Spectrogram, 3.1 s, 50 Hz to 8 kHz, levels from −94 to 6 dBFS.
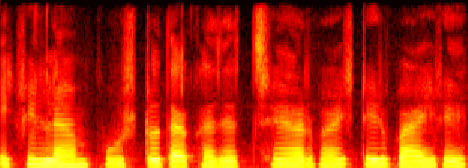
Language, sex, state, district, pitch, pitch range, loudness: Bengali, female, Jharkhand, Sahebganj, 240 Hz, 230-250 Hz, -14 LUFS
